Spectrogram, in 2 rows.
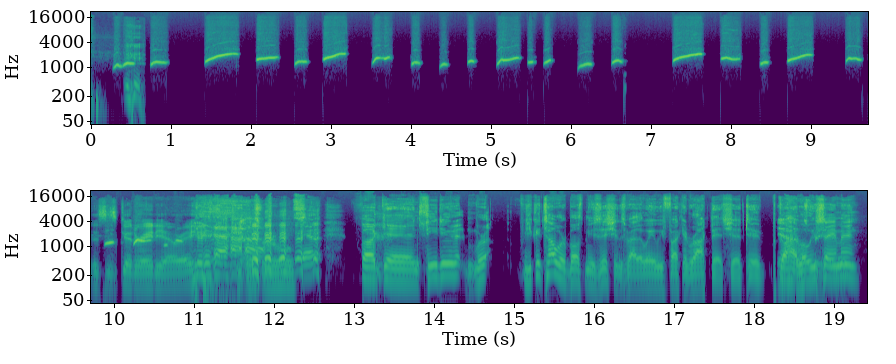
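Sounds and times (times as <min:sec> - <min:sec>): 
person whistling a TV show theme tune: 0:00.0 - 0:11.1
speech: 0:00.4 - 0:00.8, 0:09.7 - 0:19.4
laughter: 0:10.6 - 0:13.4.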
